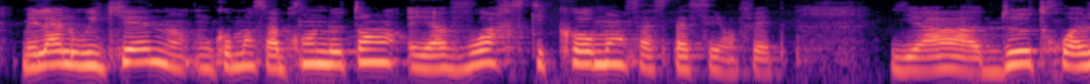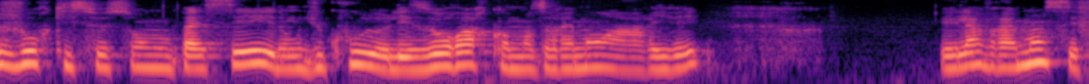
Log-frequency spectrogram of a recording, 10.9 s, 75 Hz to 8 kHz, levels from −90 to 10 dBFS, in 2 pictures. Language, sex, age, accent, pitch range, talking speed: French, female, 20-39, French, 185-235 Hz, 250 wpm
